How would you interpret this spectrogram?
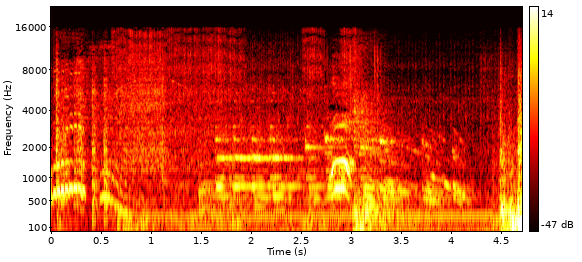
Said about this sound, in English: fire up the van.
